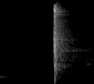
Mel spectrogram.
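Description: A single sharp click from a Timney two-stage trigger breaking on dry fire in a PSA PA15 rifle, one crisp snap with a short fading ring.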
